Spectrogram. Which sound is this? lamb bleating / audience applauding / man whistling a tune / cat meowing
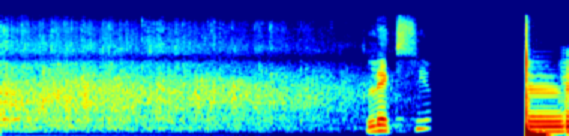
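audience applauding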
